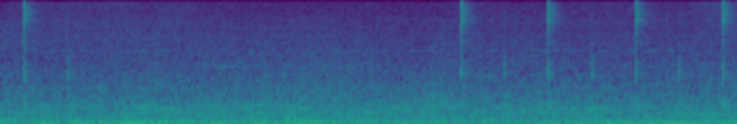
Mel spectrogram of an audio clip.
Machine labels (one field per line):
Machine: valve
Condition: normal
